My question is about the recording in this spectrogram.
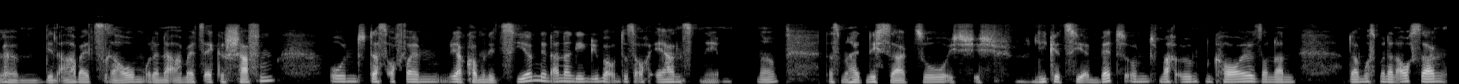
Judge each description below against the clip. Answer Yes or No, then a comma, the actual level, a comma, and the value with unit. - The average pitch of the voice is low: Yes, low, 115 Hz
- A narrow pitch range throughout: No, average, 3.2 semitones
